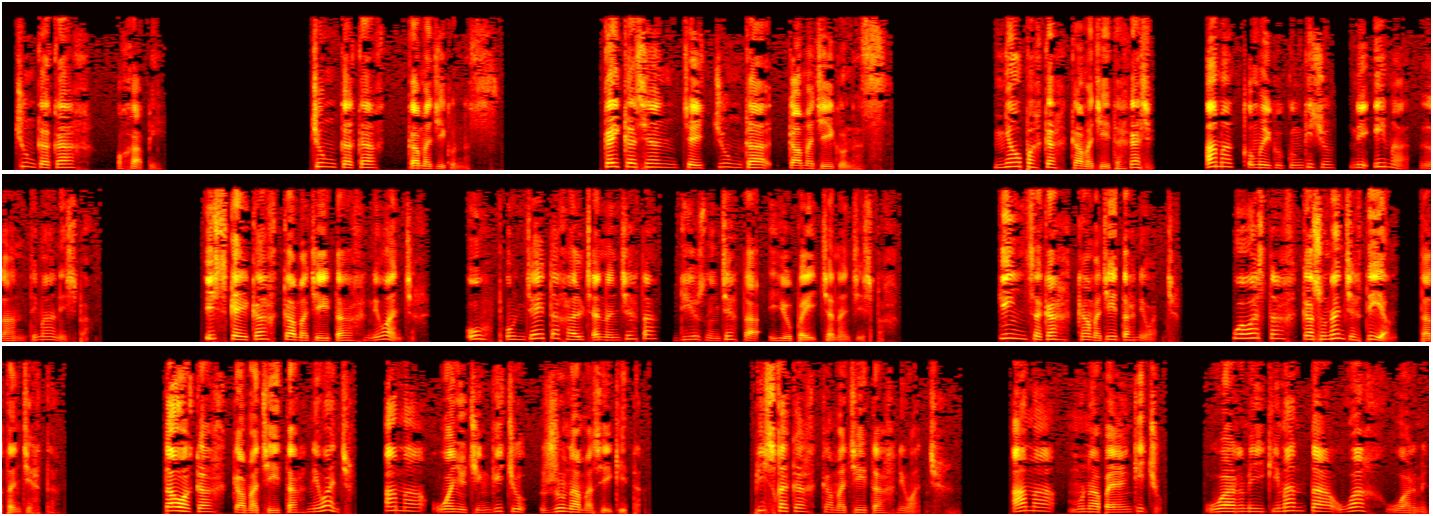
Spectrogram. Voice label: good news quechua bolivian sucre; bible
